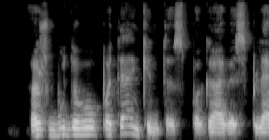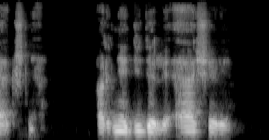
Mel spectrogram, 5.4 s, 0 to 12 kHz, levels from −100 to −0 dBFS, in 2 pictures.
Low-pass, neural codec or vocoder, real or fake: 10.8 kHz; none; real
